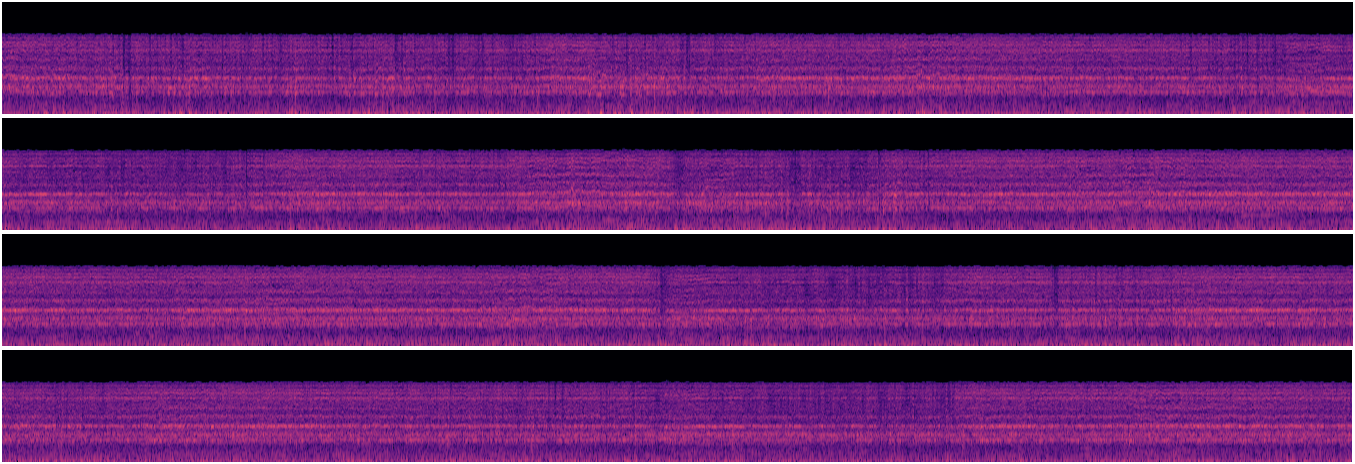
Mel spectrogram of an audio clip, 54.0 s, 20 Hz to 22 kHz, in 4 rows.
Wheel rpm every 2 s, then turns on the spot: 200, 200, 200, 190, 200, 200, 200, 200, 200, 200, 200, 200, 200, 200, 190, 190, 190, 200, 200, 200, 200, 200, 200, 200, 200, 200, 200.
none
